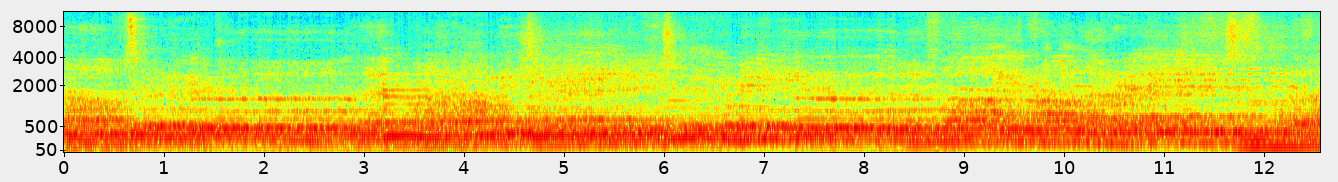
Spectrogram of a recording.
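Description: Church congregation singing a slow worship song together, with keyboard accompaniment holding sustained low chords beneath the voices.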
